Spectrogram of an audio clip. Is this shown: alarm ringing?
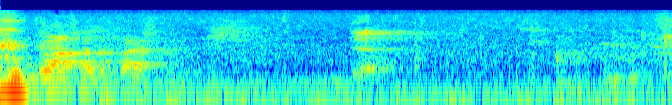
no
